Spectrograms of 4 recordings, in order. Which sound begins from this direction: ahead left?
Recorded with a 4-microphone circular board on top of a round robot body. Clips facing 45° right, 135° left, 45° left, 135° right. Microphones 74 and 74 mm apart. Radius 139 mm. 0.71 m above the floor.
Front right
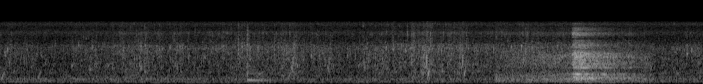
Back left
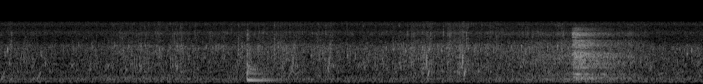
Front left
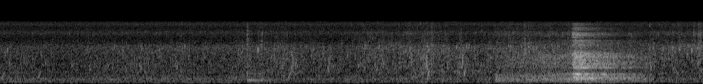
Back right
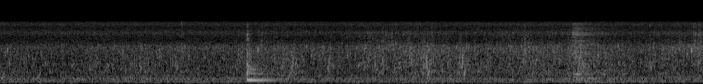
A sliding door, at 5.0 s.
